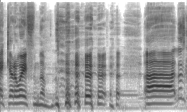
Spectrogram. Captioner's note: laugh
